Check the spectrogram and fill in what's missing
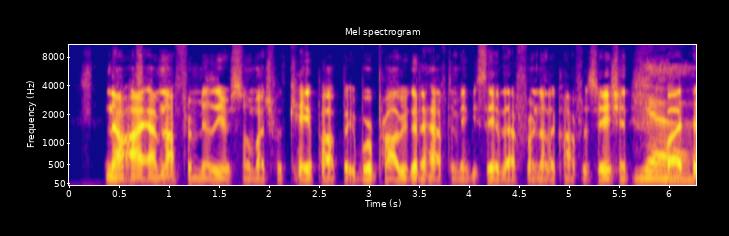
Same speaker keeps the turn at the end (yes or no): yes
